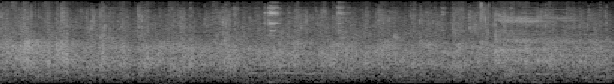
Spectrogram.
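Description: An audience at an English language teaching talk gives the speaker a big round of applause, a steady, fairly soft wash of many hands clapping, continuous throughout and heard from a distance.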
